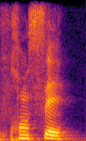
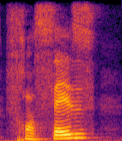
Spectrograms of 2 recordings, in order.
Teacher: Feminine, I would add a final E and pronounce the S.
